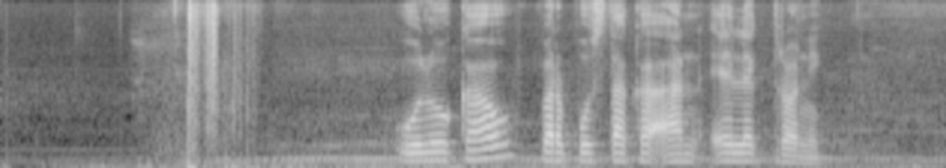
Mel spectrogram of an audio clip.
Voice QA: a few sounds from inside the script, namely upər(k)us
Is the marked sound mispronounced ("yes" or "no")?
yes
